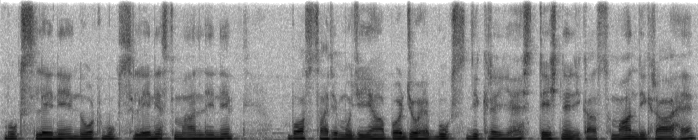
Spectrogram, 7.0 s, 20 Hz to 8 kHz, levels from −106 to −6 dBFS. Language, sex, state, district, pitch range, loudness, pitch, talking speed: Hindi, male, Himachal Pradesh, Shimla, 110-125 Hz, -16 LUFS, 115 Hz, 225 wpm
